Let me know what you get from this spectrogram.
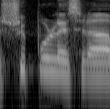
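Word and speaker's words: שִׁבֹּלֶת: 쉬라는 말, SH라는 발음이 안 됐던 것 같아요.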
